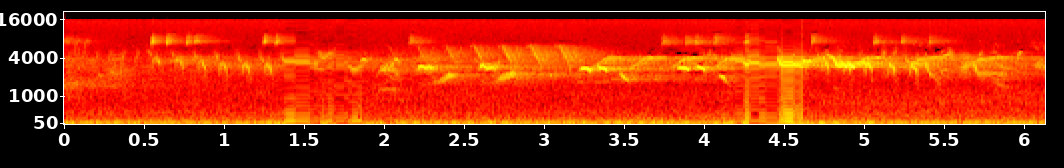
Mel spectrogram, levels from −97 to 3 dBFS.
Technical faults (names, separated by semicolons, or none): robotic sound from repeated short buffers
